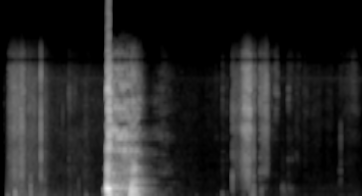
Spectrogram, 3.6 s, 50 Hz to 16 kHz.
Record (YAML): cough_length: 3.6 s
cough_amplitude: 29204
cough_signal_mean_std_ratio: 0.18
survey_phase: beta (2021-08-13 to 2022-03-07)
age: 65+
gender: Male
wearing_mask: 'No'
symptom_none: true
smoker_status: Ex-smoker
respiratory_condition_asthma: false
respiratory_condition_other: false
recruitment_source: REACT
submission_delay: 4 days
covid_test_result: Negative
covid_test_method: RT-qPCR
influenza_a_test_result: Negative
influenza_b_test_result: Negative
